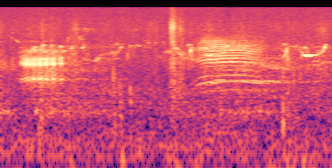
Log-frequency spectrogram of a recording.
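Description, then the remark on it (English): Two wavering sheep bleats ring out across an open sheep field with large trees, on farmland with a view of the Brecon Beacons, a short one and then a longer, quavering call, with faint bird chirps and soft outdoor ambience in the background. “Large trees, sheep field.”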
